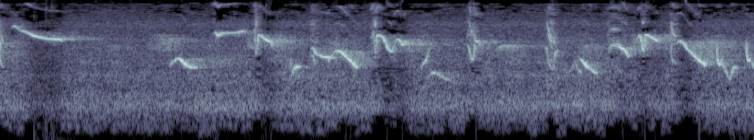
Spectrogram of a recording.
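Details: Short stretch of yellow-fronted canary 'nembak' song, tutoring material for other birds: a long high whistle opening, then a quick chain of slurred, down-swept notes and sharp chips.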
